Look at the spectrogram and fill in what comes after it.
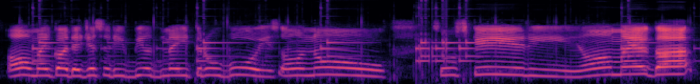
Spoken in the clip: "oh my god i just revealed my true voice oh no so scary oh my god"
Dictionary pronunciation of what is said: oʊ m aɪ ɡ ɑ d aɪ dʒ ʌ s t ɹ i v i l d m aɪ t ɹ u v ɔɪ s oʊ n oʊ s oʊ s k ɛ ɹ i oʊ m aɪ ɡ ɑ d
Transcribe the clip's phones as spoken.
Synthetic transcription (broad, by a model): oʊ m aɪ ɡ ɑ d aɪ dʒ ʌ s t ɹ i b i l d m aɪ t ɹ u b ɔɪ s oʊ n oʊ s oʊ s k ɛ ɹ i oʊ m aɪ ɡ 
